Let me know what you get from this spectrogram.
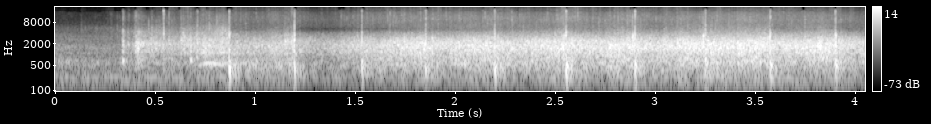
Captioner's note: applause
